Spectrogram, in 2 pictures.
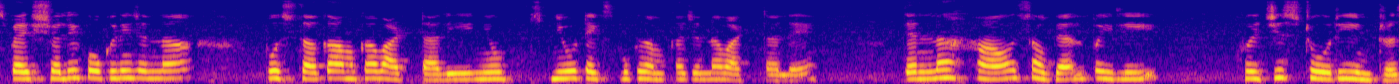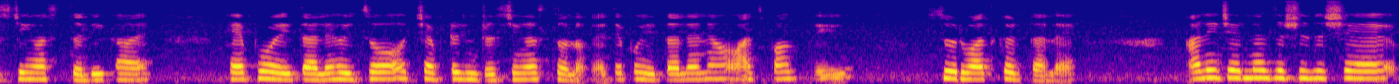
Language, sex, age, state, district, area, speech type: Goan Konkani, female, 18-30, Goa, Ponda, rural, spontaneous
